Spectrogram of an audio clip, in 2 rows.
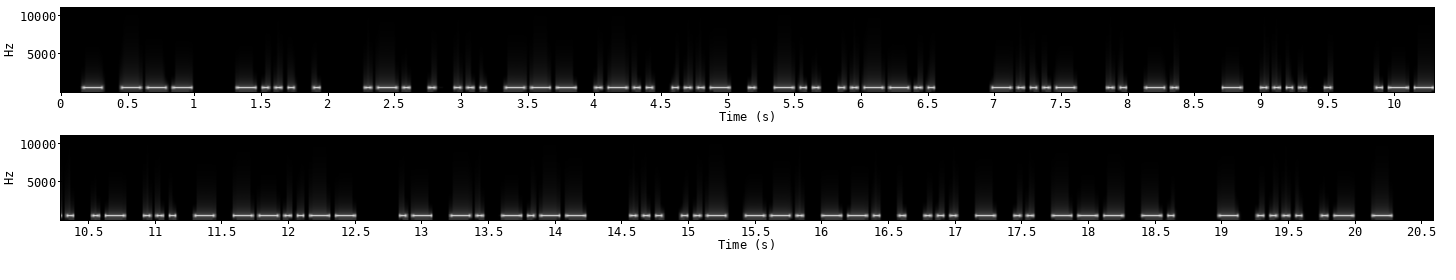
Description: Morse code, heard as a keyed tone, about 25 wpm, 600 Hz. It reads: TO BE RESOLVED? <BT> IN THE PAST, ANY SUGGESTION THAT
